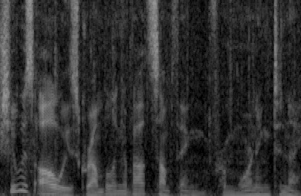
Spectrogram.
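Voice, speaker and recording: Somewhat breathy, a man speaks in a fairly low pitch with a dark, mellow tone. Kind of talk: sleep story. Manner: whispered.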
